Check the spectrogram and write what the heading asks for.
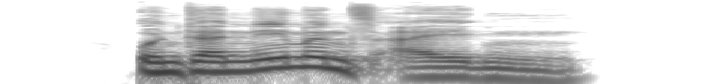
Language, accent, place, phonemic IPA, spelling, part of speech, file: German, Germany, Berlin, /ʊntɐˈneːmənsˌʔaɪ̯ɡn̩/, unternehmenseigen, adjective, De-unternehmenseigen.ogg
- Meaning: company-owned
